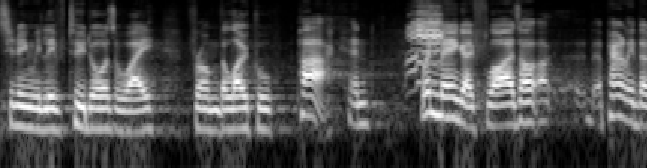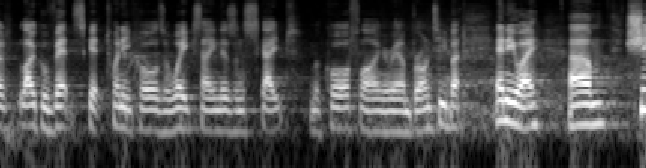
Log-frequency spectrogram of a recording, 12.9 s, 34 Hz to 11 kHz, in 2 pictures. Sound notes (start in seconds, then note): 4.0 bird screeches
